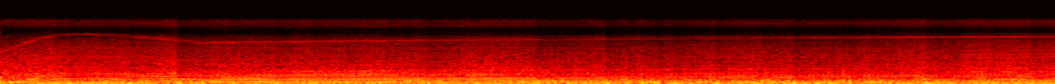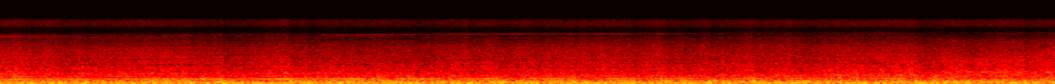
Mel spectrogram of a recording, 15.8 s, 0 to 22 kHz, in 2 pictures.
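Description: Honda ST1300's V4 engine under way as the motorcycle accelerates: the engine note dips at a gear change about a second and a half in, then climbs slowly as speed builds. Heavy low wind rumble on the bike-mounted microphone runs under it.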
